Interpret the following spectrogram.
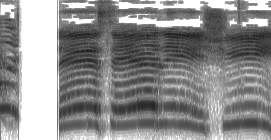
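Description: A child singing a Hindi alphabet rhyme in a high, sung voice. The singing cuts out to dead silence for a moment just after the start, then carries on.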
